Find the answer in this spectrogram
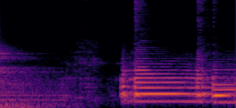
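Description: Background guitar music: the previous notes die away to a brief silence, then a new chord is struck just over a second in and rings on.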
